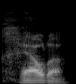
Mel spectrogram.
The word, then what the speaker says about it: Gouda: Yeah, it's Gouda. I think it's that's pronounced like that.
